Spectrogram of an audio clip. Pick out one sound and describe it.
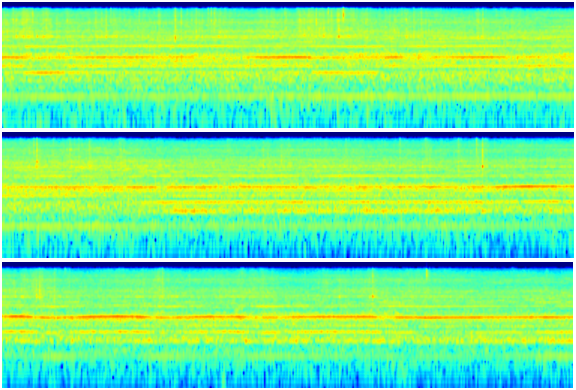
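A vacuum cleaner whines steadily at close range.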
